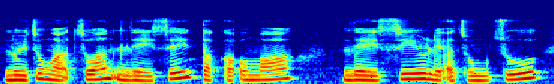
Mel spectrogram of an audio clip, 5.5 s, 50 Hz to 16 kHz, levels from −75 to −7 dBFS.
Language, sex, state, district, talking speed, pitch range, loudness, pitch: Mizo, female, Mizoram, Aizawl, 160 wpm, 170-210 Hz, -15 LUFS, 180 Hz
